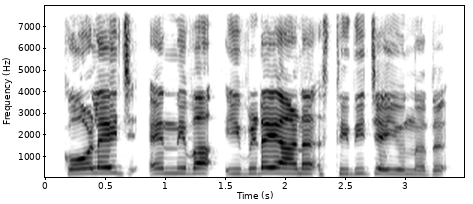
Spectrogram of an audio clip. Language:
Malayalam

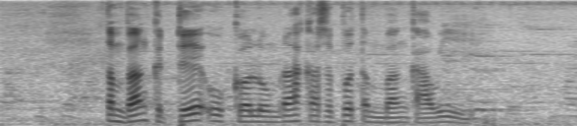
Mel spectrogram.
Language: Javanese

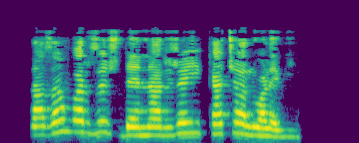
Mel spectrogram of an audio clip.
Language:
Pashto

